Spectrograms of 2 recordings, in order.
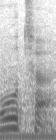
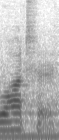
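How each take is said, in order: First: It is said in a British accent. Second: It is said in an American accent. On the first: "British অ্যাকসেন্টে বলে" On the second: "American অ্যাকসেন্টে বলে"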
